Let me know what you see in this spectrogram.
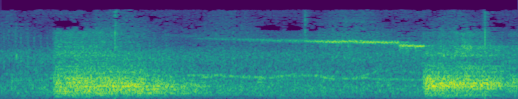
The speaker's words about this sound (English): the submarine comes to the surface, not more than a thousand yards away, and opened fire with its three inch deck gun, sending the first few shots screaming through the rigging to find the rain.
